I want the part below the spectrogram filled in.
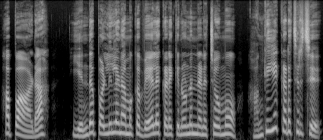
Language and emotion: Tamil, happy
